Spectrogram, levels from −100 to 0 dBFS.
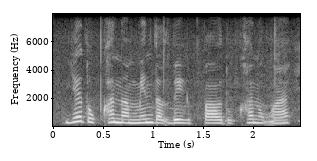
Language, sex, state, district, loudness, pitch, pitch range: Garo, female, Meghalaya, West Garo Hills, -14 LUFS, 240 Hz, 230-260 Hz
